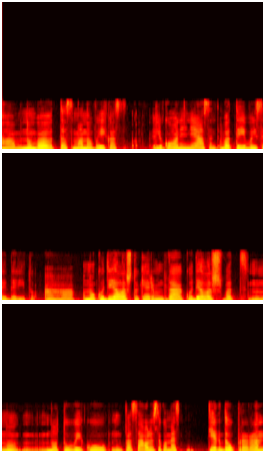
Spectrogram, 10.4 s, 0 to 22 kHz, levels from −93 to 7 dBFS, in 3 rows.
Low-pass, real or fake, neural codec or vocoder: 7.2 kHz; real; none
